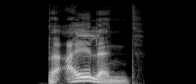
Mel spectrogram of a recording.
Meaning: present participle of beeilen
- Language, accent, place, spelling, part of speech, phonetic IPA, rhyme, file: German, Germany, Berlin, beeilend, verb, [bəˈʔaɪ̯lənt], -aɪ̯lənt, De-beeilend.ogg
